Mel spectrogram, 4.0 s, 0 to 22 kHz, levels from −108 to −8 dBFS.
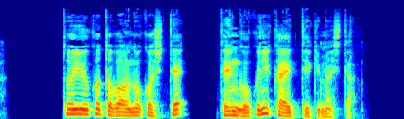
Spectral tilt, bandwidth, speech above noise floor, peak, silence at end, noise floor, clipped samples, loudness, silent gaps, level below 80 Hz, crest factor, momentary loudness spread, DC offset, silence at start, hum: -7 dB/octave; 13 kHz; over 63 dB; -12 dBFS; 0.5 s; under -90 dBFS; under 0.1%; -28 LUFS; 1.89-2.17 s; -62 dBFS; 18 dB; 11 LU; under 0.1%; 0.65 s; none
